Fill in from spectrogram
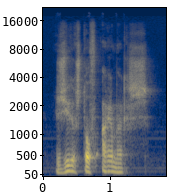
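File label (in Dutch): "zuurstofarmers", Dutch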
